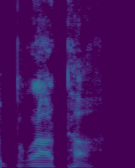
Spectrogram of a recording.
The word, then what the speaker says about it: paratha: Is that how you say it? – With a T. – Aloo paratha? – P. Prata.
